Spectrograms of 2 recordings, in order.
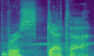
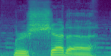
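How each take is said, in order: First: It uses the original, non-American pronunciation. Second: It uses the common American pronunciation. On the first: This is what the term really is. "the term is I th- I think bruschetta" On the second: This is how most Americans say it. "is how most Americans say it"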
